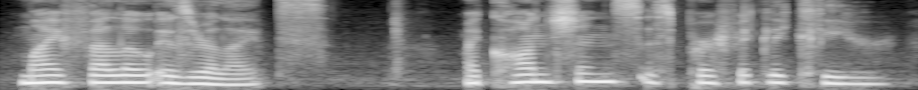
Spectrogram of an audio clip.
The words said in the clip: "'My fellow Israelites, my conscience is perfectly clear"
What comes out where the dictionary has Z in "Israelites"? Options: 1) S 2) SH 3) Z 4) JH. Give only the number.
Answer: 3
